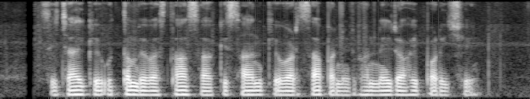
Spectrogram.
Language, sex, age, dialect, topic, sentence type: Maithili, male, 18-24, Eastern / Thethi, agriculture, statement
